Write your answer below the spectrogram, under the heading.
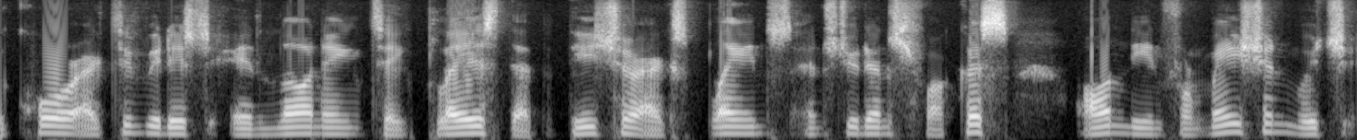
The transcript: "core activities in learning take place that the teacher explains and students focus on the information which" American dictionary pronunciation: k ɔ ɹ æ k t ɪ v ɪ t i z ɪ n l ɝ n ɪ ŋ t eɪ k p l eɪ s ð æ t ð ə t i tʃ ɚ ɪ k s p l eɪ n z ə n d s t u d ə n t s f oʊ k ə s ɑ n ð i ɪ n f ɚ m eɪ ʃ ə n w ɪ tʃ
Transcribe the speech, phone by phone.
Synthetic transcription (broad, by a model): k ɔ ɹ æ k t ɪ v ɪ t i z ɪ n l ɝ n ɪ ŋ t eɪ k p l eɪ s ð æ t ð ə t i tʃ ɚ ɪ k s p l eɪ n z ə n s t u d ə n t s f oʊ k ə s ɑ n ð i ɪ n f ɚ m eɪ ʃ ə n w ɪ tʃ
